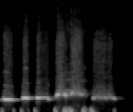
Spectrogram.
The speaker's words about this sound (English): did you hear that? I heard the whistle. Is that supposed to be a song? Like the Old Spice?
